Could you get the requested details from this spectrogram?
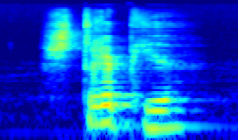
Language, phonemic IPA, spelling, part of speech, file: Dutch, /ˈstrɪpjə/, stripje, noun, Nl-stripje.ogg
- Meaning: diminutive of strip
